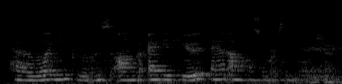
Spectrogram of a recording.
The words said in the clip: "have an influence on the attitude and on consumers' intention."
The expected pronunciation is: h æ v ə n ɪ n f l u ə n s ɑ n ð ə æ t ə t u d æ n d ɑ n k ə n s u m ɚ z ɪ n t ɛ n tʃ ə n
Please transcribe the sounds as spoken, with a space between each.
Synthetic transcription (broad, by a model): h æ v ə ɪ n f l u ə n s ɑ n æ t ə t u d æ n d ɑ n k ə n s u m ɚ s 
